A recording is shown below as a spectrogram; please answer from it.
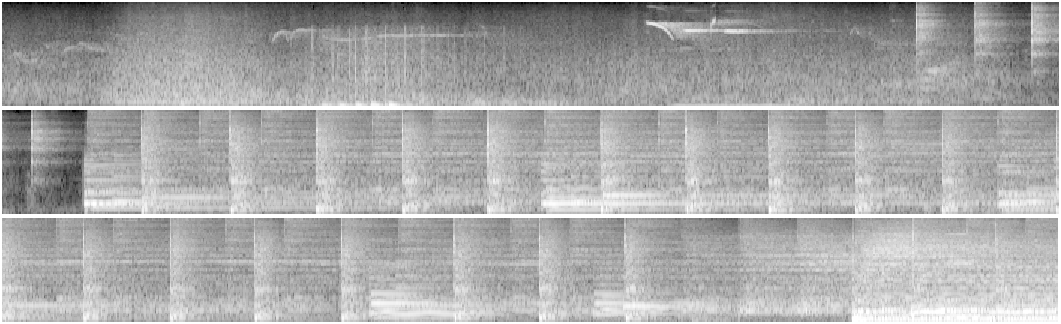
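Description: Soft whooshing swells, then a few sharp clicks, then a drum kit played with sticks starts a steady beat, roughly two to three hits a second with cymbal, under held pitched notes. Right at the end the full band comes in much louder.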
